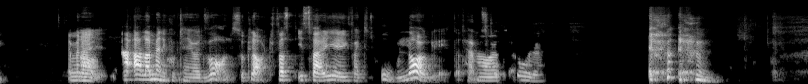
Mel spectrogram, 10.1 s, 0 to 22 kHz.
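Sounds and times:
speech: 0:00.9 - 0:06.9, 0:08.1 - 0:09.0
sharp loud coughs: 0:08.1 - 0:09.0.

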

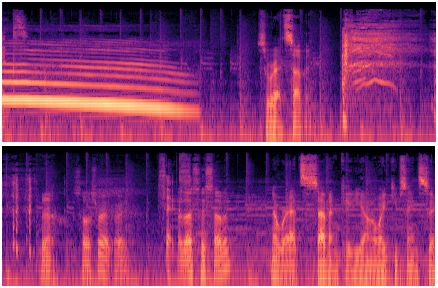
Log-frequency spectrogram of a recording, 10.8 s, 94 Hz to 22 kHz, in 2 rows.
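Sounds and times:
siren wailing in a single sustained tone: 0:00.0 - 0:02.5
speech: 0:03.3 - 0:04.0, 0:05.9 - 0:10.8
laughter: 0:04.2 - 0:06.1.

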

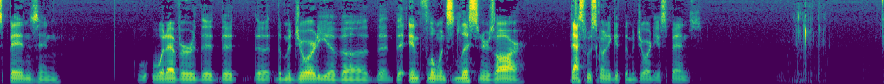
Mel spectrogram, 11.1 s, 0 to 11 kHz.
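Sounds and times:
speech: 0:00.0 - 0:00.8, 0:01.7 - 0:08.8
slurping coffee: 0:09.8 - 0:10.4.

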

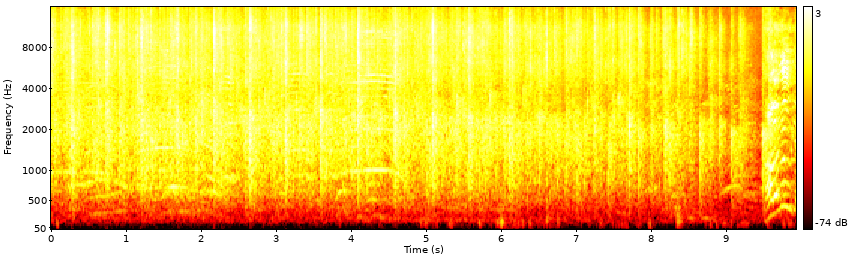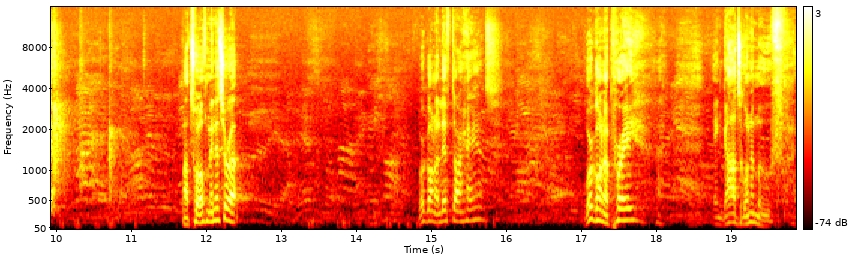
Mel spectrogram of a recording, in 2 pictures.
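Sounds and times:
faint voices and cheers: 0:00.0 - 0:06.1
large congregation clapping: 0:00.0 - 0:10.9
speech: 0:11.7 - 0:12.6, 0:15.0 - 0:16.0, 0:17.1 - 0:17.9, 0:18.8 - 0:19.8.

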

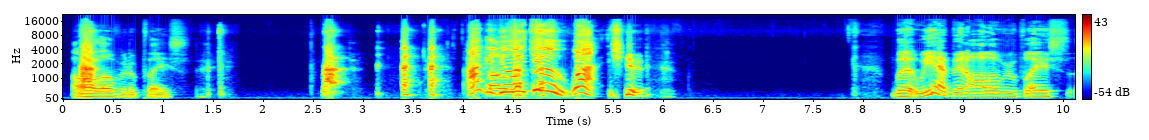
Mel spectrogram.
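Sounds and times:
speech: 0:00.1 - 0:01.6, 0:04.3 - 0:06.2, 0:08.3 - 0:10.1
dog barking: 0:00.2 - 0:00.4, 0:02.6 - 0:03.0
dog yelping softly: 0:02.6 - 0:03.0.

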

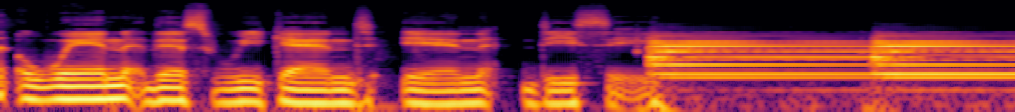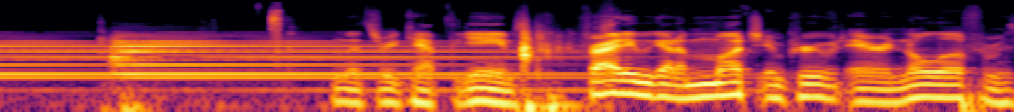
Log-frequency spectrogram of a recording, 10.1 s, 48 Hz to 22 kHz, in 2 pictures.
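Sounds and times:
speech: 0:00.0 - 0:03.5, 0:06.8 - 0:10.1
bell struck with a bright sustained metallic tone: 0:03.2 - 0:09.6.

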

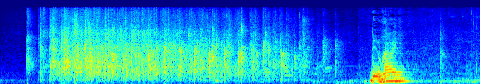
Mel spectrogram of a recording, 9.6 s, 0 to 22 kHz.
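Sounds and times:
audience applause: 0:00.6 - 0:06.9
speech: 0:07.4 - 0:08.1.

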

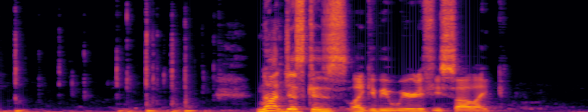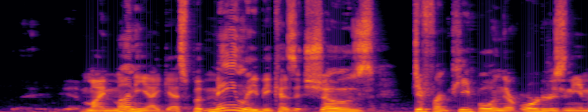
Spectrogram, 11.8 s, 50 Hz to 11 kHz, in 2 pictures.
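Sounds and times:
typing on a computer keyboard: 0:00.0 - 0:02.2
speech: 0:02.6 - 0:05.1, 0:06.7 - 0:11.7.

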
